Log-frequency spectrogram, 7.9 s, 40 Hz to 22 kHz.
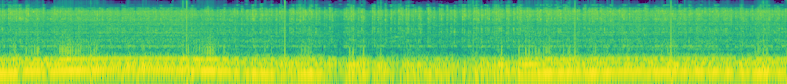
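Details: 1997 Ford Ranger XLT 4.0 V6 with Flowmaster American Thunder dual exhaust, misfiring: a loud, deep, throaty idle with an uneven, stumbling beat and occasional dropouts.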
